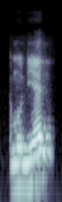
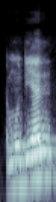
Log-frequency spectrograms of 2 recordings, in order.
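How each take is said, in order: No difference in how they are said.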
